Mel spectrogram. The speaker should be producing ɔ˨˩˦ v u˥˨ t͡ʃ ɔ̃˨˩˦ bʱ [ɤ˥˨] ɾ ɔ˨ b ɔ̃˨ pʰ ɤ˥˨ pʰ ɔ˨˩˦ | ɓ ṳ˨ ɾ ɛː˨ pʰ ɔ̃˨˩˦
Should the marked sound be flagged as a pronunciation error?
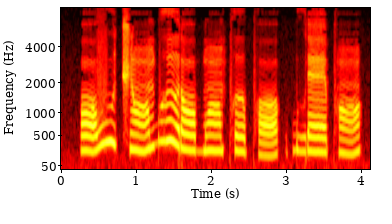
no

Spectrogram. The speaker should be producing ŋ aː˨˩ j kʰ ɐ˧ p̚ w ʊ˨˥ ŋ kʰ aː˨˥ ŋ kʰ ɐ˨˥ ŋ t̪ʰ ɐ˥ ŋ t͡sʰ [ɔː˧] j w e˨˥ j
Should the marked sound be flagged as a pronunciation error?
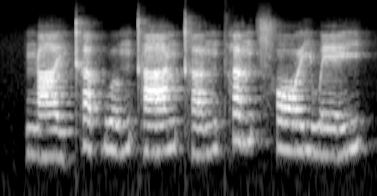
no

